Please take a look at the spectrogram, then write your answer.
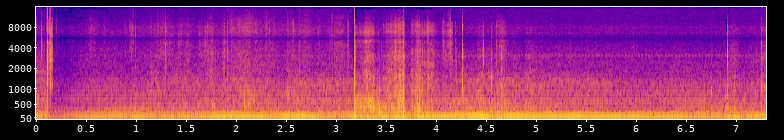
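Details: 2011 Echo PB-500T backpack blower, 50.8cc two-stroke, run the day before and used all winter; choked, five primer-bulb primes, started on one pull; smooth, steady low drone without surging or sputtering; healthy.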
